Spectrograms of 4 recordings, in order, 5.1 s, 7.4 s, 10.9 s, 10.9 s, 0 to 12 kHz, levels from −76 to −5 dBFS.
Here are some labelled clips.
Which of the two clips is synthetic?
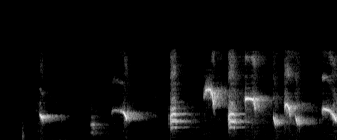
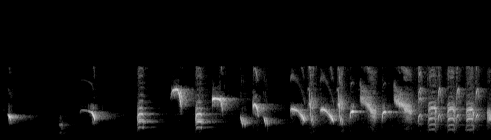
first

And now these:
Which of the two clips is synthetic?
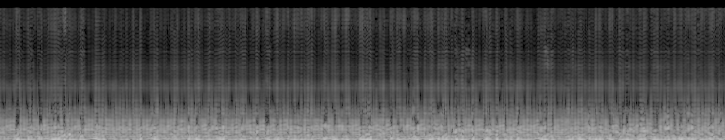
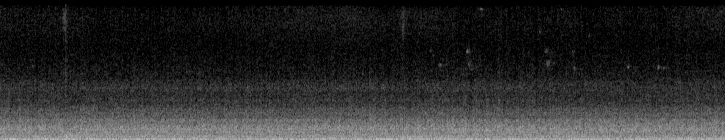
first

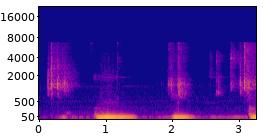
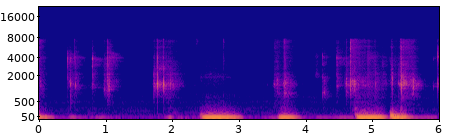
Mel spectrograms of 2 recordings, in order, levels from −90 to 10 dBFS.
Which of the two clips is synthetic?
second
